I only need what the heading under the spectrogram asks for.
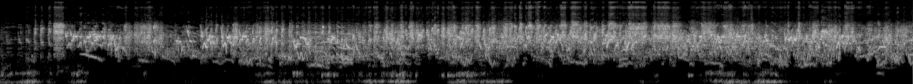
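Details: Aviary budgie colony, Australian parrots with a new budgie friend, January 4, 2026: after a quiet half-second start, a thick wall of high twittering chatter continues, with soft low thumps scattered through.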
